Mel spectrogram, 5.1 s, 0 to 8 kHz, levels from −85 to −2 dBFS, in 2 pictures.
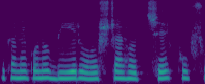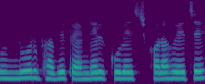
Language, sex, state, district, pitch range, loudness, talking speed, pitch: Bengali, female, West Bengal, Kolkata, 215-230 Hz, -42 LUFS, 130 wpm, 220 Hz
